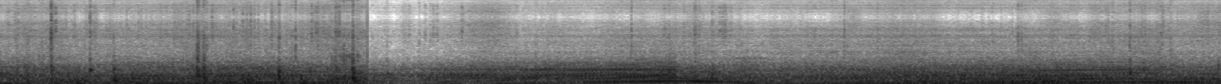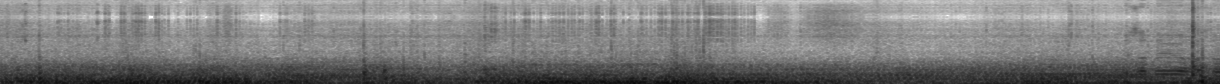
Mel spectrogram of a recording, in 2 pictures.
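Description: A car engine hums and revs inside the cabin.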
